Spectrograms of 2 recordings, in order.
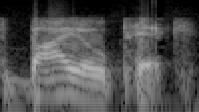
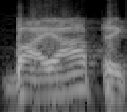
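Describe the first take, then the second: First: The stress falls on the first syllable. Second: The stress falls on the second syllable. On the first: The speaker calls it right. "it's biopic. You know, biography, picture" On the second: The speaker calls it wrong. "It's not biopic"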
